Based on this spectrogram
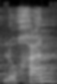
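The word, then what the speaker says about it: Lujan: know michelle you know luhan i'm gonna pronounce that in a spanish way you know uh grisham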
